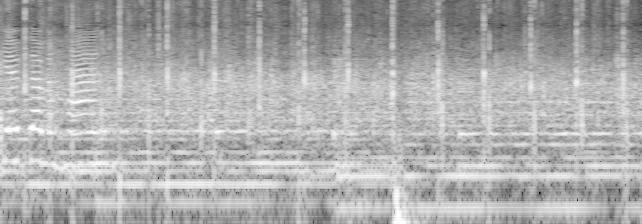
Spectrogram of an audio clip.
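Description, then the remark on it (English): An audience claps steadily throughout, applauding people ready to pray with those who come forward, a dense patter of many hands over a sustained musical drone, with a low thump near the middle. “Est-ce qu'on peut les applaudir bien fort?”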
